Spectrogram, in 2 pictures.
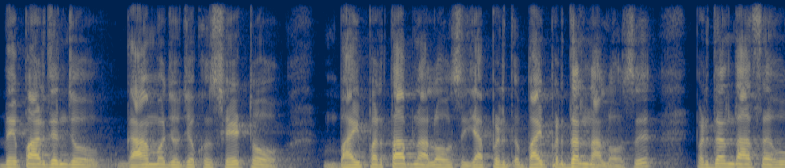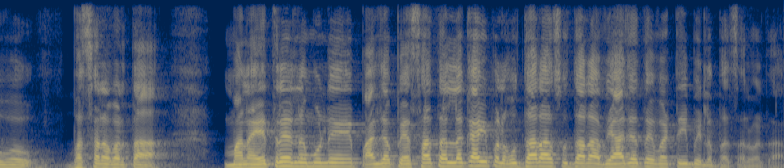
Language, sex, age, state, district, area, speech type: Sindhi, male, 60+, Gujarat, Junagadh, rural, spontaneous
